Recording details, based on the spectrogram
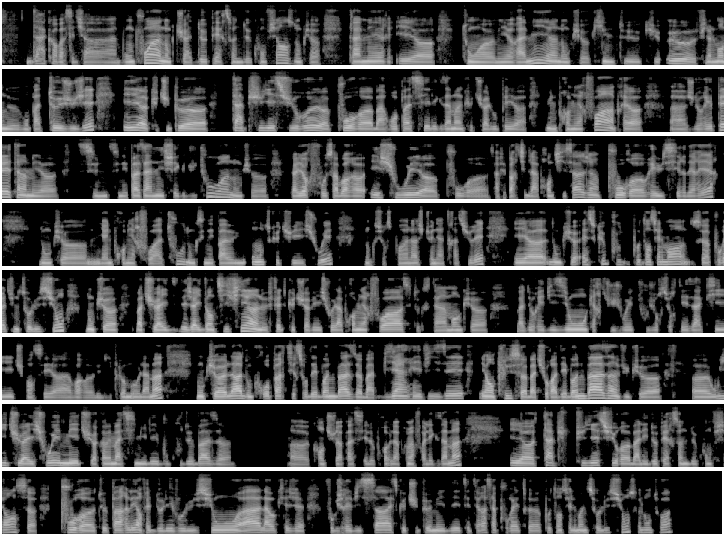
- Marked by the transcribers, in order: stressed: "te"; stressed: "échec"; stressed: "honte"; stressed: "bien"
- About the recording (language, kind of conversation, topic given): French, advice, Comment puis-je demander de l’aide malgré la honte d’avoir échoué ?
